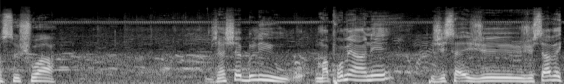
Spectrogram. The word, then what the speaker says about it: Gençler Birliği: Alors, prononcez-moi le nom du club où vous jouez exactement. C'est Gençler Birliği. Gençler Birliği, alors vous arrivez là, c'est l'ancien club de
